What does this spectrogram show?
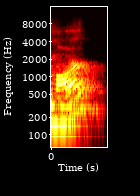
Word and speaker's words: Maher: my name is maher everybody it's actually it's rhymes with star um and i'm the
